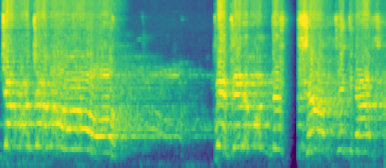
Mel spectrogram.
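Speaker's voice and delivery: high, loud sermon shout; a roaring waz preacher calling out over the crowd; fiery preaching. Acted. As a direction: preach it at full force to the crowd.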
